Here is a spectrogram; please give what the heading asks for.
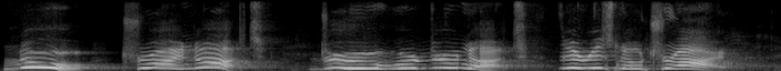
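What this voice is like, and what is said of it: Yoda character voice impression. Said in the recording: “do a good Master Yoda impersonation? ... Here's Master Yoda.”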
